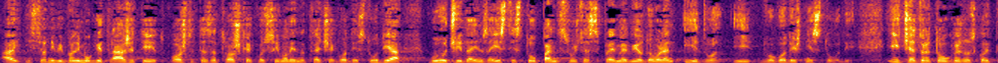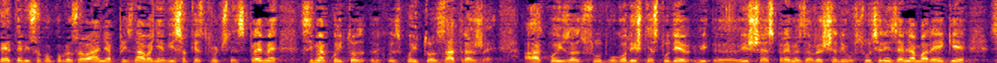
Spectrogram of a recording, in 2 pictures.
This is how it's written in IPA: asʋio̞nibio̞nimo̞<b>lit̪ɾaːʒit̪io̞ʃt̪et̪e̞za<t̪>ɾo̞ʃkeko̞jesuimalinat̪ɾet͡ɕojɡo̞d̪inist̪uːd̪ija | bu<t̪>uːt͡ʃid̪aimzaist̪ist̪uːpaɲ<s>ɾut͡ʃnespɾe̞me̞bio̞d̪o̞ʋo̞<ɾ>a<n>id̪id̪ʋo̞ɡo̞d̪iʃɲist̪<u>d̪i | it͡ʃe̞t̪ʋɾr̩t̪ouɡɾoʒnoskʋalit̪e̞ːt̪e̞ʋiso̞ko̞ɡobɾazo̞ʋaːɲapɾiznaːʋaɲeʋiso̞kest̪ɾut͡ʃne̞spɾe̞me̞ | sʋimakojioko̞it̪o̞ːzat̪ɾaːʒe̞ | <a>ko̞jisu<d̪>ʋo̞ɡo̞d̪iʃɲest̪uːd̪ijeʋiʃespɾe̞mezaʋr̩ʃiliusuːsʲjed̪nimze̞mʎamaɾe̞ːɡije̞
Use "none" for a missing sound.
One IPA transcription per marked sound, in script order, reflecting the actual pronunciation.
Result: ɡ, t̪, d̪, s, ʎ, n, uː, a, d̪

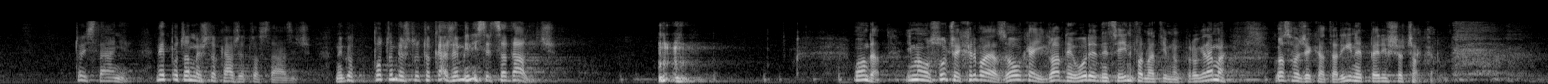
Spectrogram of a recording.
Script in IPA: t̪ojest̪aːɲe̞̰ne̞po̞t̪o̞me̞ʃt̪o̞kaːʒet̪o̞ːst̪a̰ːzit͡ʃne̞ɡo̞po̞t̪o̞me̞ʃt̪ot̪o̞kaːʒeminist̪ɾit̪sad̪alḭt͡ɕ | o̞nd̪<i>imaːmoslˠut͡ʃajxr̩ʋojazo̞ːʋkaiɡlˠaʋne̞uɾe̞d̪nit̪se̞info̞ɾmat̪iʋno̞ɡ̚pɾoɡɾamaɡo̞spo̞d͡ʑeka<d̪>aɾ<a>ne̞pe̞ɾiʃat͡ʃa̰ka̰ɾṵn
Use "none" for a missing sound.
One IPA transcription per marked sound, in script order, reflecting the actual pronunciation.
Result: a, t̪, i

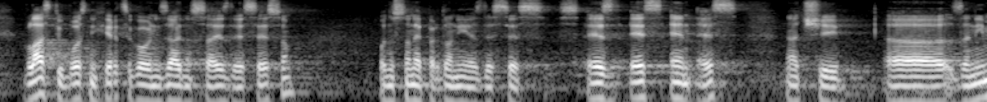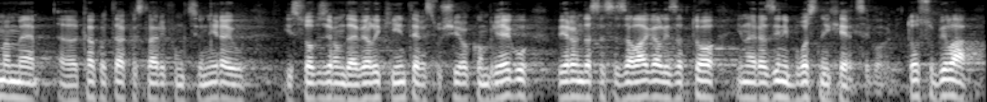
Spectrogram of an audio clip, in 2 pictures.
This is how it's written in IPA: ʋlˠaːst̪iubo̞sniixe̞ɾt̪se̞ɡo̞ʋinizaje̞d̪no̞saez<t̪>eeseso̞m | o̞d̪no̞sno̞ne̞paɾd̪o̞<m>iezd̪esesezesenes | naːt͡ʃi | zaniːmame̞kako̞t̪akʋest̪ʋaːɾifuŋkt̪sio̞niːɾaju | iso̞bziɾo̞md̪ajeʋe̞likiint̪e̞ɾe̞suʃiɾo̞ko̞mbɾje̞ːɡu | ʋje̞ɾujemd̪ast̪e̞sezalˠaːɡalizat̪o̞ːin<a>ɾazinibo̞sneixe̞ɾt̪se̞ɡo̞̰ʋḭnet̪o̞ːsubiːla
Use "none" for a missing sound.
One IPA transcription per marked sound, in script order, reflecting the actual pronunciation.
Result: d̪, n, a

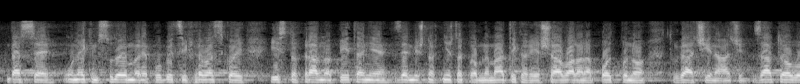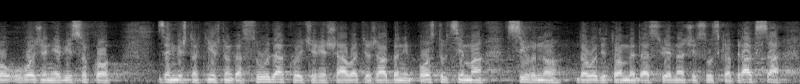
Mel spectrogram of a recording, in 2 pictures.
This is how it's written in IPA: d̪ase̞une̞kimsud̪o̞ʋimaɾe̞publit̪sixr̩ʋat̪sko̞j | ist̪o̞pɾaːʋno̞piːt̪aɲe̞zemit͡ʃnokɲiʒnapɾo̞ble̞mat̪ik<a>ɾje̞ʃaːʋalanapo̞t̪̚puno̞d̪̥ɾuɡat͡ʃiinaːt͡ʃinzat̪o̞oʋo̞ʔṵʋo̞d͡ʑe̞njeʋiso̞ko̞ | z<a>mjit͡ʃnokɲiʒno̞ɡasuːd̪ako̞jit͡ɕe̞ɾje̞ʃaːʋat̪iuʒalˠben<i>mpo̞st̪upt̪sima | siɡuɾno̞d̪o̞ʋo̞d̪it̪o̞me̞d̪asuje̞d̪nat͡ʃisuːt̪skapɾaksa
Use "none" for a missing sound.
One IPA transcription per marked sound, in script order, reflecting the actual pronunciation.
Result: a, e, i

